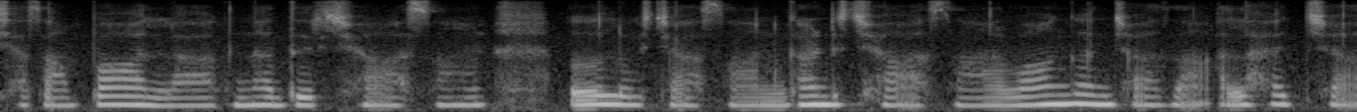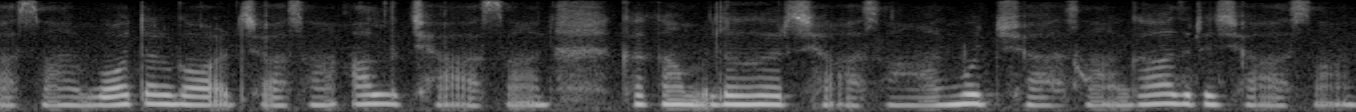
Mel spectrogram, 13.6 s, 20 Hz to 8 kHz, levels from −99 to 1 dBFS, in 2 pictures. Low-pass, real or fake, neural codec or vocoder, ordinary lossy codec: none; real; none; none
